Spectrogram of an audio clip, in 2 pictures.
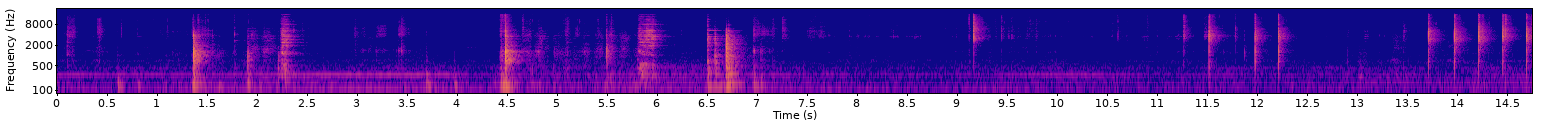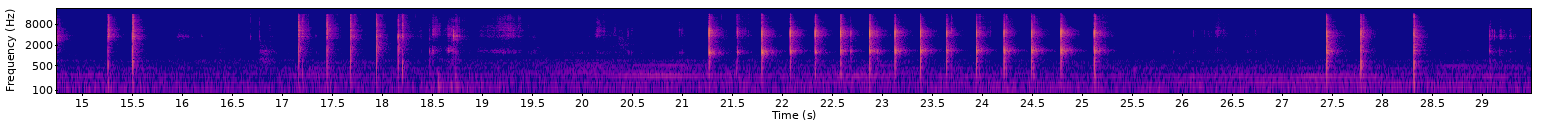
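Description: Dried red chili peppers being crushed and broken open by hand on a wooden cutting board. There are a few sharp snaps and crackles of the brittle pods in the first seven seconds, then runs of quick, light ticks as the seeds are shaken out onto the board.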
